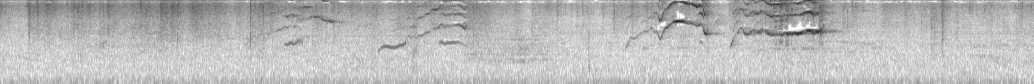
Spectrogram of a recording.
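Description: A wild bird calling: several whistled notes that rise and fall in pitch, the last two louder, about two-thirds of the way through, over a steady low background noise.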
